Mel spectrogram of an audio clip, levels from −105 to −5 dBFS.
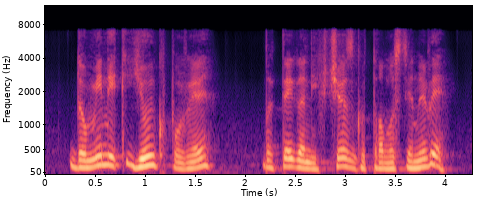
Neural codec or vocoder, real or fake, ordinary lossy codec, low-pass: codec, 16 kHz, 1 kbps, X-Codec, HuBERT features, trained on general audio; fake; none; 7.2 kHz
